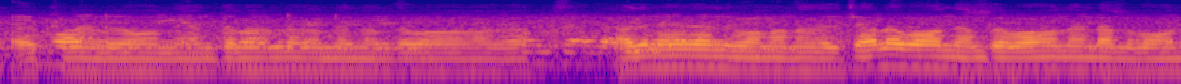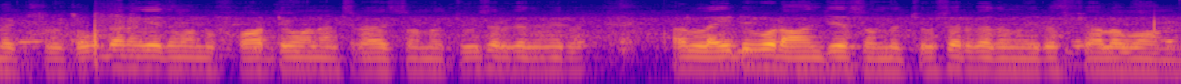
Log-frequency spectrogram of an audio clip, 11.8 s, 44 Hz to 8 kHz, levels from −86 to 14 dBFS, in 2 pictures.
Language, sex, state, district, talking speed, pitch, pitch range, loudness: Telugu, male, Karnataka, Belgaum, 130 wpm, 115 Hz, 110-120 Hz, -20 LUFS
